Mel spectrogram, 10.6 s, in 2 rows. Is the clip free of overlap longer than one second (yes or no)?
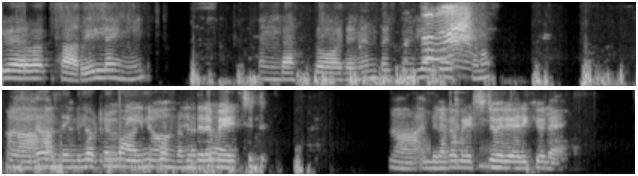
no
